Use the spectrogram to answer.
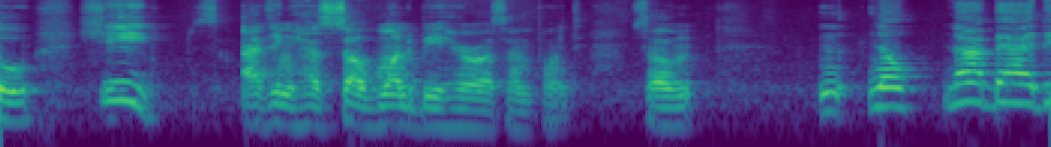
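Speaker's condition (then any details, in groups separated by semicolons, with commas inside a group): No condition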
